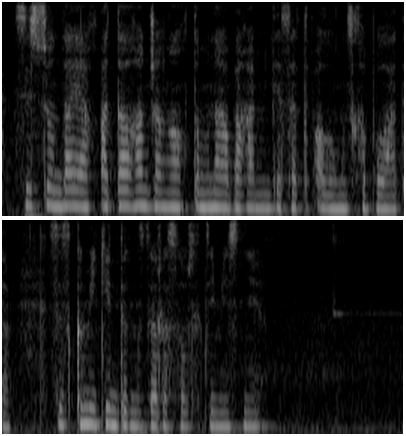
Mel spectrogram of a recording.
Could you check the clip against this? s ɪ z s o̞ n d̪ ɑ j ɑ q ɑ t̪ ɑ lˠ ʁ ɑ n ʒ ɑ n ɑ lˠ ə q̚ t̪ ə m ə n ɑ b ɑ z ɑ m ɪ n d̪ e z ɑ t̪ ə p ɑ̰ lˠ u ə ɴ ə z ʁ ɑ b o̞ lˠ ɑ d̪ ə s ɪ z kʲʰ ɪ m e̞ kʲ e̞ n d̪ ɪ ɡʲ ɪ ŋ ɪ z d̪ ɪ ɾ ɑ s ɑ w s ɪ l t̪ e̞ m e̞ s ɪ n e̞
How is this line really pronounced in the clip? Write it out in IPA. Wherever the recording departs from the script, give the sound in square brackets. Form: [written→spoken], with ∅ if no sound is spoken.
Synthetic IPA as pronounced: s ɪ z s o̞ n d̪ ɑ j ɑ q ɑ t̪ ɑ lˠ ʁ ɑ n ʒ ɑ [n→ɴ] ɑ lˠ ə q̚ t̪ ə m ə n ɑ b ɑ [z→ʁ] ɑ m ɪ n d̪ e [z→s] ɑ t̪ ə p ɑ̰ lˠ u ə ɴ ə z ʁ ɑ b o̞ lˠ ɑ d̪ ə s ɪ z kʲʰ ɪ m e̞ kʲ e̞ n d̪ ɪ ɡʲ ɪ ŋ ɪ z d̪ ɪ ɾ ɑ s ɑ w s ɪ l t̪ e̞ m e̞ s ɪ n e̞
